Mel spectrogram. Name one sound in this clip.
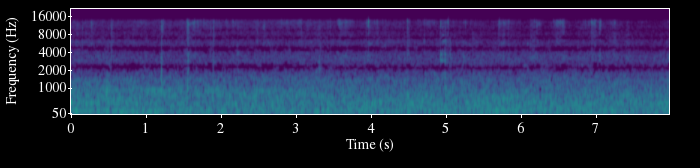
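A small dog's paws patter softly on paving stones.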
